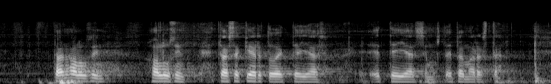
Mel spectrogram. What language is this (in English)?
Finnish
